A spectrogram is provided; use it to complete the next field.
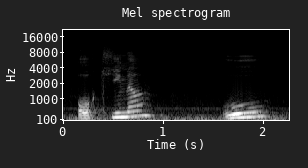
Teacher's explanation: the intent of that okina is to cause a pause in english i believe it's called a glottal stop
